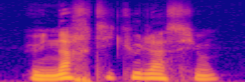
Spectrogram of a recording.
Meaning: 1. joint (joint with freedom to rotate) 2. articulation (quality, clarity or sharpness of speech) 3. articulation (emission of a sound)
- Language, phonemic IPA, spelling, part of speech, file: French, /aʁ.ti.ky.la.sjɔ̃/, articulation, noun, Fr-articulation.ogg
